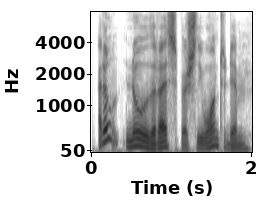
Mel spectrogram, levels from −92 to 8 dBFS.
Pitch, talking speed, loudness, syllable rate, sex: 115 Hz, 235 wpm, -16 LUFS, 6.0 syllables/s, male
